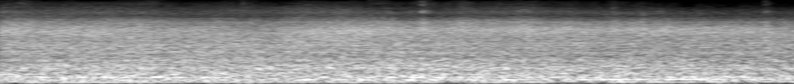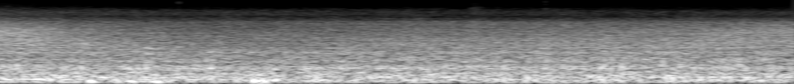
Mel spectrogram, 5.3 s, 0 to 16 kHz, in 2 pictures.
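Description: Freight train of grain hopper wagons hauled by a 2TE116 diesel locomotive rolling past: a steady rumble and low hum, with a higher hiss that eases off about three seconds in.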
